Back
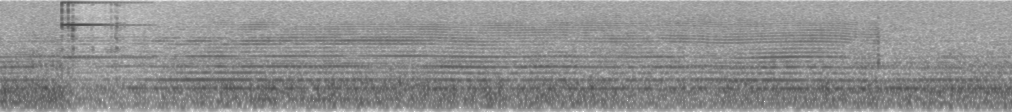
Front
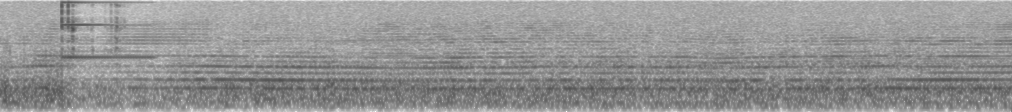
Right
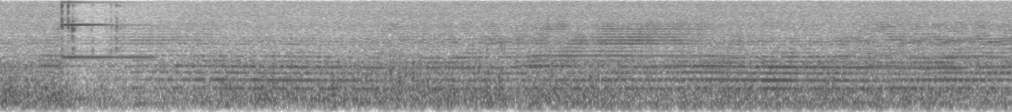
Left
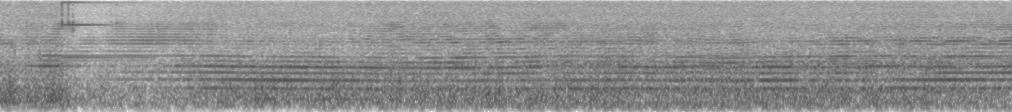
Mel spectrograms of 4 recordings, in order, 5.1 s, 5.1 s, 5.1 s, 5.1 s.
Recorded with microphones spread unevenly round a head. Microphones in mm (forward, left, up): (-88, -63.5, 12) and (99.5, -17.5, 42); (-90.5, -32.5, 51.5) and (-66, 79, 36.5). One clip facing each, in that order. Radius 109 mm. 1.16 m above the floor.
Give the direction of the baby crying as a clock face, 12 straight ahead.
No baby crying in this recording.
